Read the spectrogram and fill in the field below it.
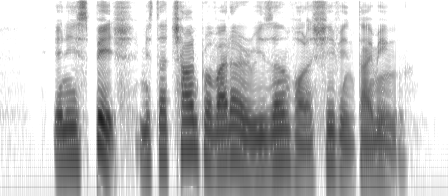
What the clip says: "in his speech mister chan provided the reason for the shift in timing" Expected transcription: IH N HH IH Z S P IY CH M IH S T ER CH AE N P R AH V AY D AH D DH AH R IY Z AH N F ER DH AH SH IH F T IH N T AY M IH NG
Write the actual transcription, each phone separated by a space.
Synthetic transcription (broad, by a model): IH N HH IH S P IY CH M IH S T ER CH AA N P R AH V AY D AH D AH R IY Z AH N F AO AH SH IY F IH N T AY M IH NG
